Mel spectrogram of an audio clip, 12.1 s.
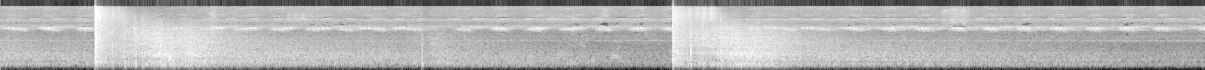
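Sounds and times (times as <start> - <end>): rumbling echo: 0.0 - 6.0, 6.8 - 9.5
insects chirping: 0.0 - 12.0
fireworks shell boom: 0.9 - 2.9, 6.7 - 8.5.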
